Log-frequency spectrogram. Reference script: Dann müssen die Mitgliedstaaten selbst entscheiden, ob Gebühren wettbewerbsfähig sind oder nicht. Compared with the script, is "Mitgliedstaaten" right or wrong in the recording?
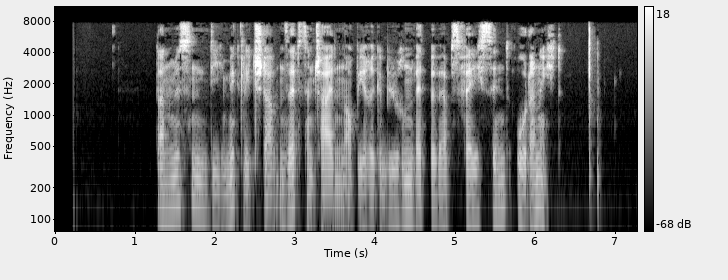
right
